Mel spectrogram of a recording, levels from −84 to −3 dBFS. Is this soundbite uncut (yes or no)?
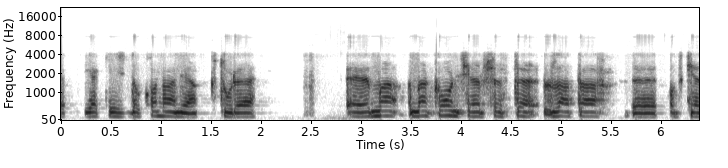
yes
